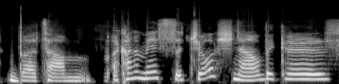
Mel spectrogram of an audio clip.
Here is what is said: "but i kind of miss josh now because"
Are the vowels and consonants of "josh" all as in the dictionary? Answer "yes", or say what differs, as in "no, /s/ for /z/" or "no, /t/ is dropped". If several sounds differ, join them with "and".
yes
